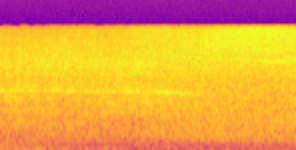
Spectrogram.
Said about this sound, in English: It all starts with the engine. This plane's about to get going. The pilot is turning the ignition. The engine mixes fuel with air and burns the fuel to release energy.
